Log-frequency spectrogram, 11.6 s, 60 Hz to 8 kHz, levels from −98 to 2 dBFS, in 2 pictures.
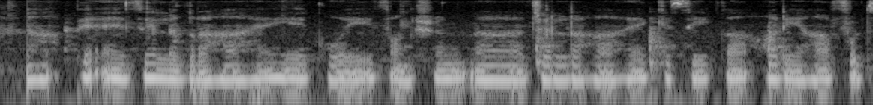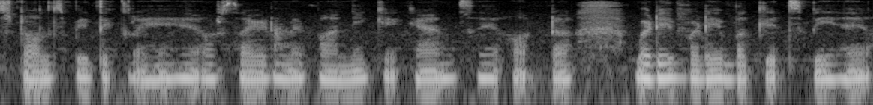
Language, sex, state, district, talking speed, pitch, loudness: Hindi, female, Uttar Pradesh, Muzaffarnagar, 180 wpm, 200 Hz, -30 LUFS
